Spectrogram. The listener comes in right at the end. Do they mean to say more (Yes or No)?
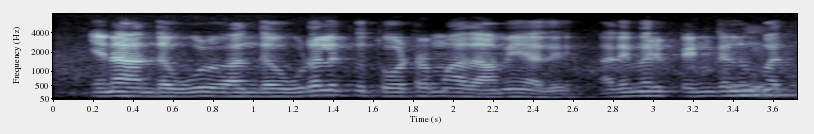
No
